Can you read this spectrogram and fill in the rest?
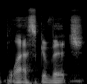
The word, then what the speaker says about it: Blazkowicz: Blazkowicz. – Oh, it's Witz. – Yeah, yeah, that is how they say it. – Like, I think, like, if you just say it's Witch, but it's Witz.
